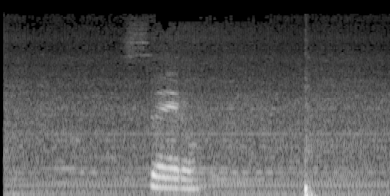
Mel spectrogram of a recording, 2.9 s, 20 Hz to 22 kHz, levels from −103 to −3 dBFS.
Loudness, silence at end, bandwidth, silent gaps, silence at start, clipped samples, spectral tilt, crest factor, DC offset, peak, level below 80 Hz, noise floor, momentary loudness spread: -23 LUFS; 0 s; 13.5 kHz; none; 0.05 s; under 0.1%; -7.5 dB/octave; 22 dB; under 0.1%; -4 dBFS; -34 dBFS; -39 dBFS; 20 LU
